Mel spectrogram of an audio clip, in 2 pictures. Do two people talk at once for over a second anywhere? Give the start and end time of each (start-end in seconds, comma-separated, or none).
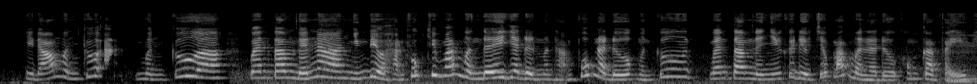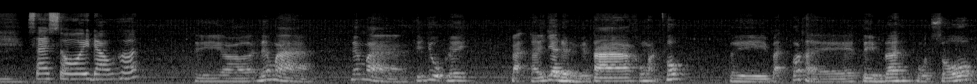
none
